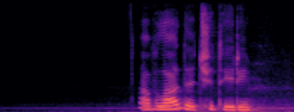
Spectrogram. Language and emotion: Russian, neutral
